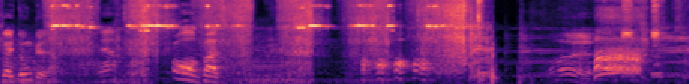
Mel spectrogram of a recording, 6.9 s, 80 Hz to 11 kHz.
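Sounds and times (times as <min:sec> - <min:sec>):
speech: 0:00.0 - 0:02.6, 0:03.7 - 0:05.0, 0:05.6 - 0:06.6
hand saw rasping through wood: 0:00.5 - 0:04.8.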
